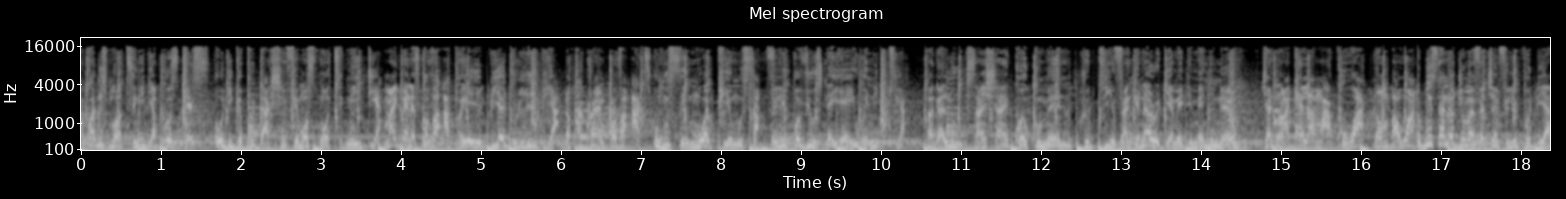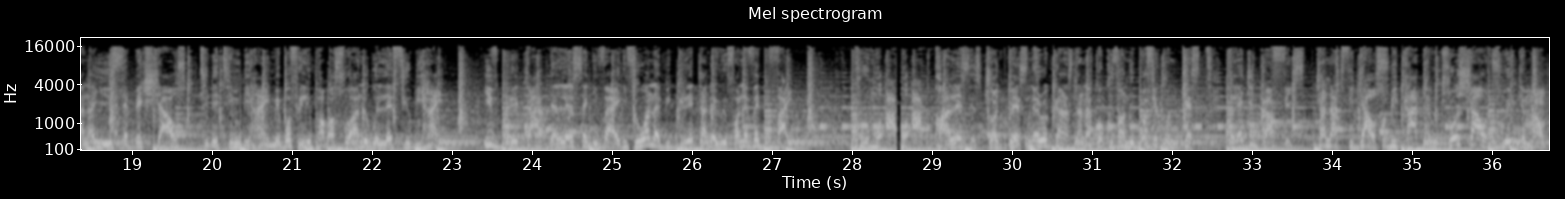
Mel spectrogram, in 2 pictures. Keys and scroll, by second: 34.7 ctrl+t.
